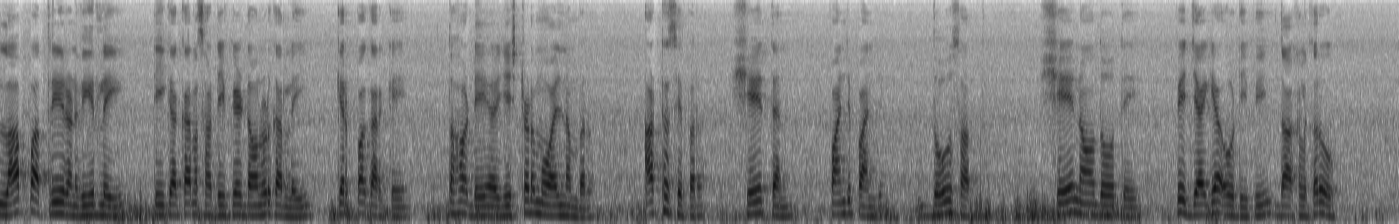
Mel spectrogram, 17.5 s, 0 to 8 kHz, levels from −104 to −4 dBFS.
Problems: background sounds at intervals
